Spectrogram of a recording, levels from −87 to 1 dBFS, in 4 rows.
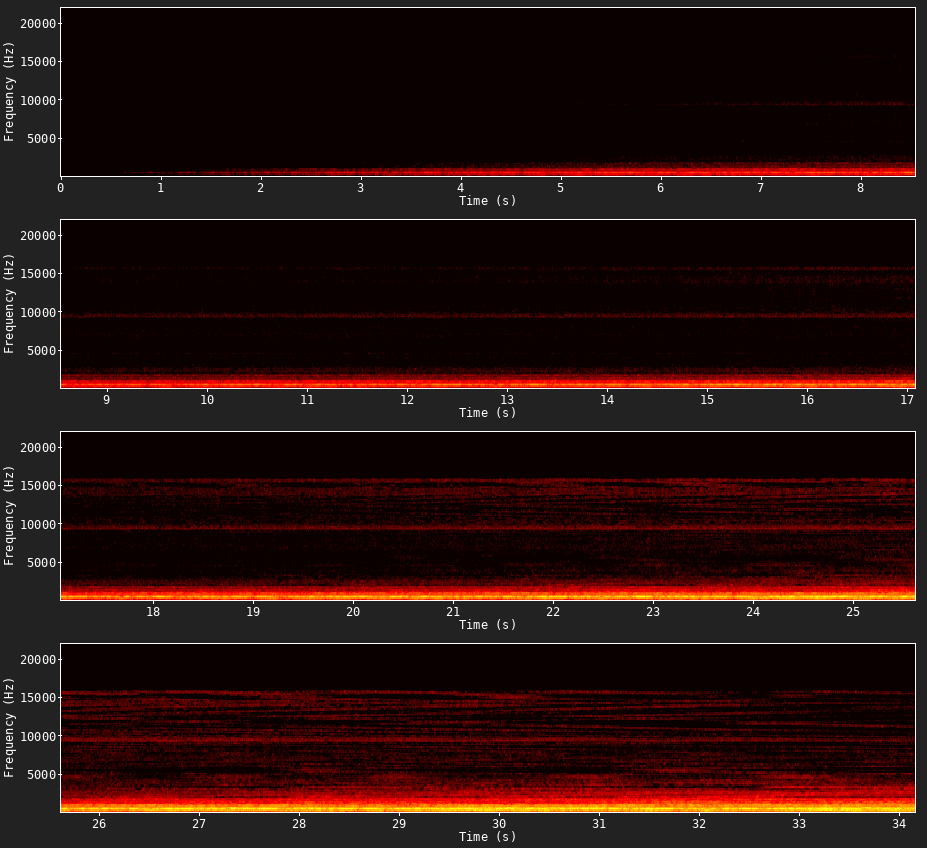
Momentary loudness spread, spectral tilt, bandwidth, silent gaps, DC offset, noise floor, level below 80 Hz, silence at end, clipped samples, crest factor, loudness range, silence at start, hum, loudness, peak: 22 LU; -7.5 dB/octave; 15.5 kHz; none; under 0.1%; -85 dBFS; -72 dBFS; 0 s; under 0.1%; 18 dB; 21 LU; 5 s; none; -28 LUFS; -12 dBFS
